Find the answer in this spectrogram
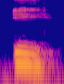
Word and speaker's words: y: say I need necesito the word for and in Spanish is e written as a Y and the sound is simply e how would you say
